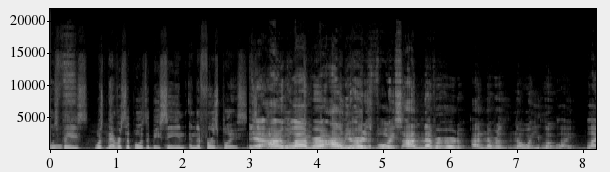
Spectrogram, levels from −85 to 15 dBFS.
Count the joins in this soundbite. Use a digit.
1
